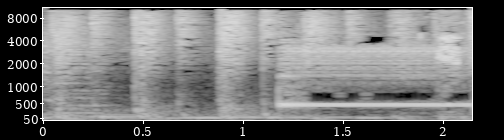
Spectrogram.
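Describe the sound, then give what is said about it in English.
A phone line rings out through a receiver, a call to wake a sleeping man on his birthday that goes unanswered, a steady electronic ringing tone that starts partway in and holds continuously, preceded by muffled voices and background noise. “He's asleep and you're not there to go, answer your phone!”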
